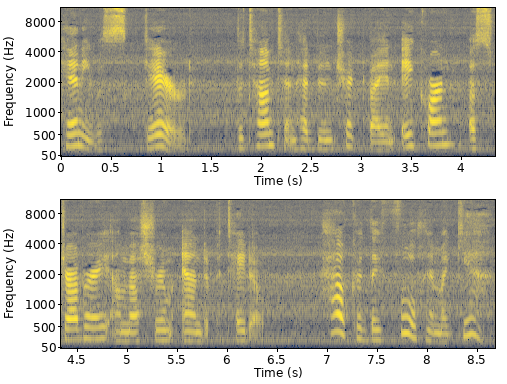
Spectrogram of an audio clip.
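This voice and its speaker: A woman reading a children's story aloud in an expressive narrating style. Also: medium pitch, moderate pace. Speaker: storybook reader. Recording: clearly noisy background.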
